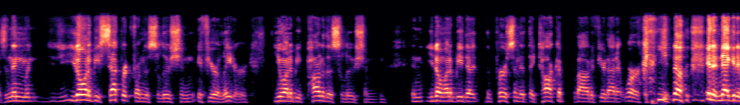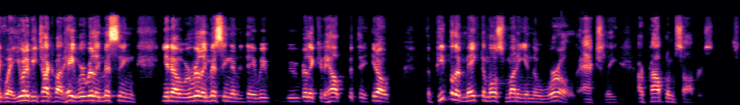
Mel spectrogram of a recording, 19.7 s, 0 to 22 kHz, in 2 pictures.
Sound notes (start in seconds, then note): 8.7 laughs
